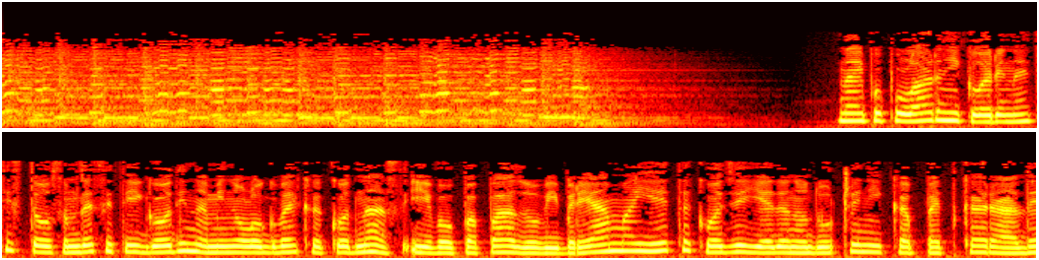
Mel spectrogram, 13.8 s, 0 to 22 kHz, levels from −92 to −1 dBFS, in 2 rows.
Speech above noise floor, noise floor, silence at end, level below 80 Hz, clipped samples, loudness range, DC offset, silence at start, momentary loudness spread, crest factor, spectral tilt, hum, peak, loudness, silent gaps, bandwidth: 44 dB; -58 dBFS; 0 s; -48 dBFS; under 0.1%; 10 LU; under 0.1%; 0 s; 11 LU; 12 dB; -6.5 dB/octave; none; -4 dBFS; -16 LUFS; none; 8.8 kHz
